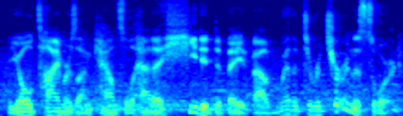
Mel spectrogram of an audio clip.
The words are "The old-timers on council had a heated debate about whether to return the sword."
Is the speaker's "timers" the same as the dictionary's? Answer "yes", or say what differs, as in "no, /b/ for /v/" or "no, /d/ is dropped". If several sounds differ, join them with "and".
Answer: yes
